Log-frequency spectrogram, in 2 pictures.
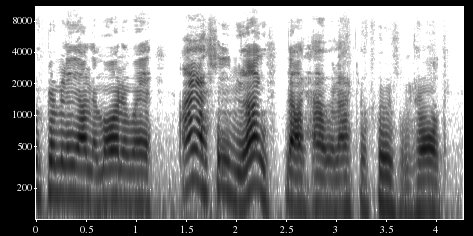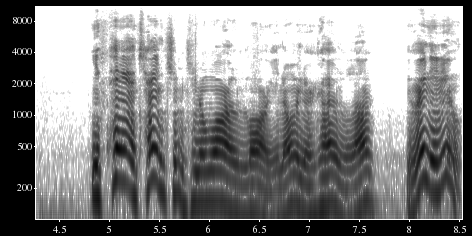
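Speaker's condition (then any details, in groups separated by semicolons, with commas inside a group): Mouth cancer surgery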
